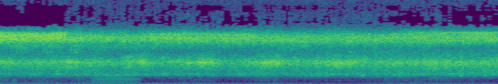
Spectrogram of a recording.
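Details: Frogs calling all over a pond, narrow-mouthed frogs on the year's first catch; one brief deep moaning call early on, then a steady high shrill chorus over a low pulsing drone.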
